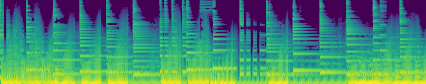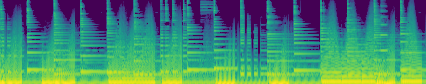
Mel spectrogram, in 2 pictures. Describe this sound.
fake sitar and bass for a strange electro song!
